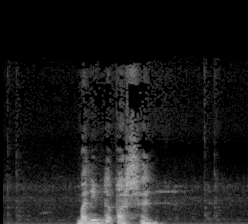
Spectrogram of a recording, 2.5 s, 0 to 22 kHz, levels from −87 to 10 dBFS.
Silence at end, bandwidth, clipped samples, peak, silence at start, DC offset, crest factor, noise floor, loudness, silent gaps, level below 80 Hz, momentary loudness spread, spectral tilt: 0.85 s; 16.5 kHz; under 0.1%; 0 dBFS; 0.75 s; under 0.1%; 22 dB; -54 dBFS; -18 LUFS; none; -52 dBFS; 14 LU; -4.5 dB/octave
